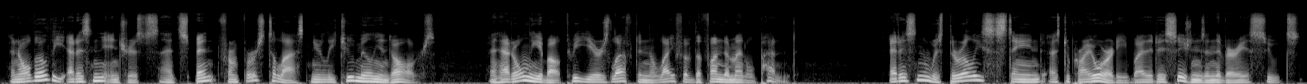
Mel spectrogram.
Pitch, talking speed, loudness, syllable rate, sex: 120 Hz, 195 wpm, -18 LUFS, 5.9 syllables/s, male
